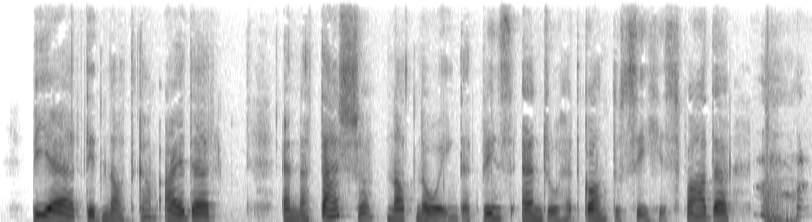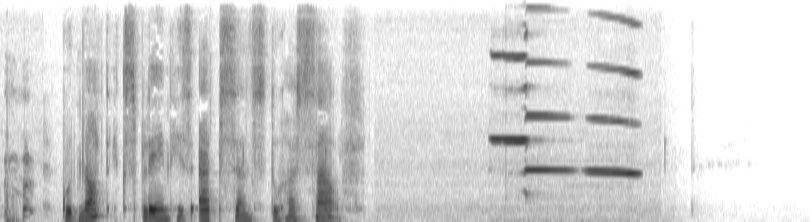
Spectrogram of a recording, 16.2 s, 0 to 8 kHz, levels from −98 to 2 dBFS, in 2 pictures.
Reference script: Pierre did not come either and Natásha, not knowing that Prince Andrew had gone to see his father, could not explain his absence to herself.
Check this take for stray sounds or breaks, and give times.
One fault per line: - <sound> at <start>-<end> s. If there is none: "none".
- cough at 7.5-8.5 s
- squeak at 13.0-14.5 s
